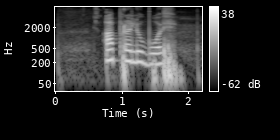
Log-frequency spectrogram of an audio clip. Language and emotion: Russian, neutral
